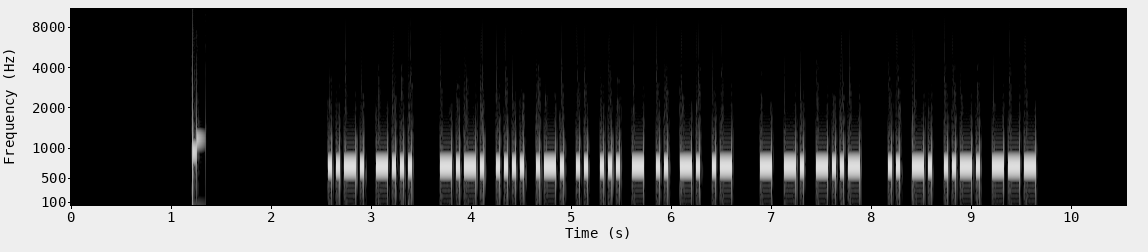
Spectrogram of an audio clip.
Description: Morse code, heard as a keyed tone, about 30 wpm, 700 Hz. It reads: FB CHRISTINA TNX INFO
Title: Practice QSO - Exchange 3 - More Info - 30wpm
